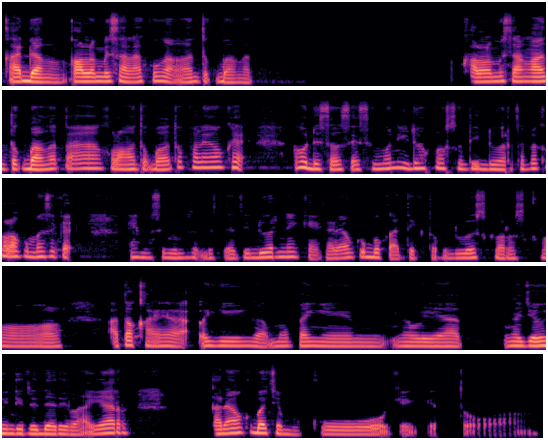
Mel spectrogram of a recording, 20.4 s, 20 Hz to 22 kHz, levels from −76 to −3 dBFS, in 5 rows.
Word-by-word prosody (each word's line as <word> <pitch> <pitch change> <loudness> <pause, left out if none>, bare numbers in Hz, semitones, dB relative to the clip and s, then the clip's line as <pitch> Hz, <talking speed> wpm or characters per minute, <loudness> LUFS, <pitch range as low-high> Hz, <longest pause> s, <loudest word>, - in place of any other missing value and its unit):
kadang, 170 -4 +5
kalau 180 0 +7
misalnya 180 -2 +3
aku 180 - -7
nggak 180 - +1
ngantuk 165 +3 -2
banget. 150 -1 -3 1.6
Kalau 175 -1 +4
misalnya 180 -1 +2
ngantuk 195 +1 -1
banget, 190 +3 +4
ah, 220 +1 +2
kalau - - +1
ngantuk 190 0 -1
banget 180 +2 +2
tuh 250 - -13
paling 250 0 +2
aku 255 0 +1
kayak, 245 - -11 0.3
oh 255 - +4
udah 200 - +2
selesai 180 0 -1
semua 200 +2 -2
nih, 240 - 0
udah 220 - +1
aku 225 - -13
langsung 200 -3 -6
tidur. 185 -3 -1
Tapi 195 +2 -5
kalau - - +3
aku 210 - -3
masih 210 +2 -1
kayak, - - -2 0.4
eh 190 - -4
masih 180 0 -7
belum 165 - -4
bisa 175 - -7
bisa 160 0 -8
tidur 180 +3 0
nih, 200 0 -2
kayak 135 -4 -9
kadang 155 +3 -1
aku 195 - -3
buka 180 -1 -1
TikTok 150 - -9
dulu, 165 +1 -2
scroll-scroll. 155 -2 -4 0.3
Atau 185 - +2
kayak 160 -3 -1
lagi 170 0 0 0.2
nggak 145 - -2
mau 160 0 -3
pengen, 155 -2 -3
ngelihat 150 -2 -1 0.3
ngejauhin 170 +1 +4
diri 170 -1 +2
dari 160 -1 +3
layar, 195 +6 +2 0.6
kadang 180 +4 +4
aku 210 - -8
baca 190 -3 +4
buku, 155 0 -6 0.4
kayak - - -8
gitu. 230 +1 -13
175 Hz, 190 wpm, -24 LUFS, 160-195 Hz, 1.6 s, kalau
